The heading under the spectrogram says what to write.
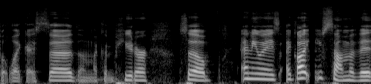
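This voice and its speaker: A woman's plain, everyday voice at medium pitch, with ordinary pitch variation, in a dry, close sound with no echo and a very clean recording, silent background. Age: 40s. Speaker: YouTube channel owner sharing a recording. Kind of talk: casual vlog talk to viewers.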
